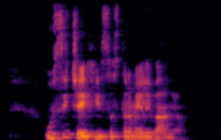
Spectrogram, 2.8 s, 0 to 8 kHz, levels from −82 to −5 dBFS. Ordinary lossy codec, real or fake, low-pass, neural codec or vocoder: none; real; none; none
